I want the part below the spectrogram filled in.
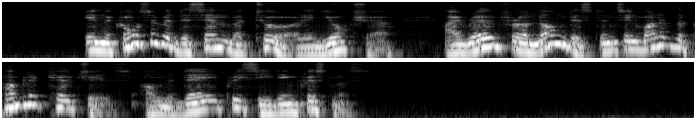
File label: male speech english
